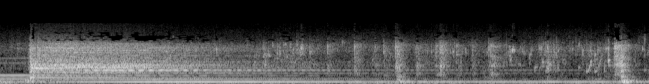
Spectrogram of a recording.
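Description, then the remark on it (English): A sailboat showing no lights glides slowly up the Nile late at night: gentle lapping and splashing with scattered wooden creaks and knocks over a low, steady hum, with no voices. “Now, late that night, a sailboat showing no lights is moving slowly up the dark river.”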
